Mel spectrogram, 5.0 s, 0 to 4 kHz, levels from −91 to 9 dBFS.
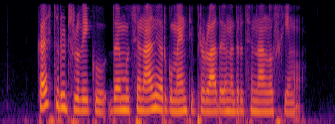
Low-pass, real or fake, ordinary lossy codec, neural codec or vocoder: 3.6 kHz; real; none; none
